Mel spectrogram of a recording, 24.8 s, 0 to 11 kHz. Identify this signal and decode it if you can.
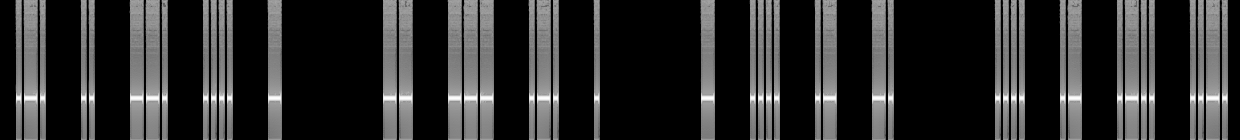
Morse code, heard as a keyed tone, about 15 wpm, spaced as for 8 wpm, 1000 Hz. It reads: RIGHT MORE THAN HALF
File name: qotdfiles / 8wpm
